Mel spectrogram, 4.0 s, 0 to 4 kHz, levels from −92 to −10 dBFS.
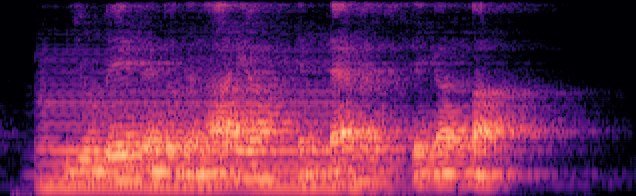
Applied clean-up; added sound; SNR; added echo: none; Bowed string instrument; 9 dB; reverberation time 1.0 s.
